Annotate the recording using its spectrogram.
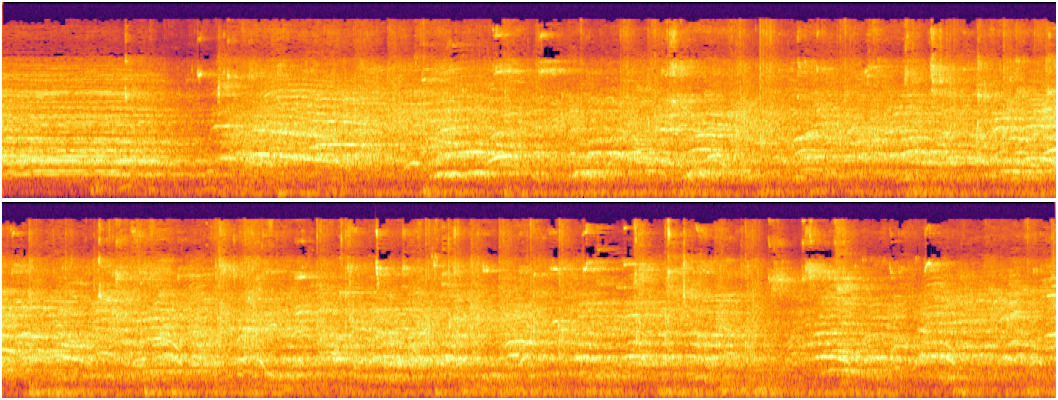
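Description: Basketball game sounds in a reverberant gym: many voices of players and spectators calling out and talking over one another, with a basketball bouncing on the hardwood floor.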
